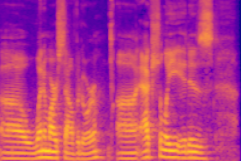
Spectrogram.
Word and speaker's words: Wenimar: east carolina so now i'm here well it's pronounced as wenamar uh wenimar salvador uh actually it is uh it's it's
